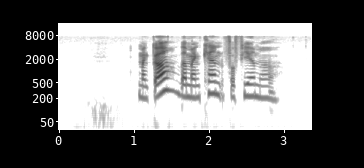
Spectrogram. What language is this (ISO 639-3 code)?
dan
